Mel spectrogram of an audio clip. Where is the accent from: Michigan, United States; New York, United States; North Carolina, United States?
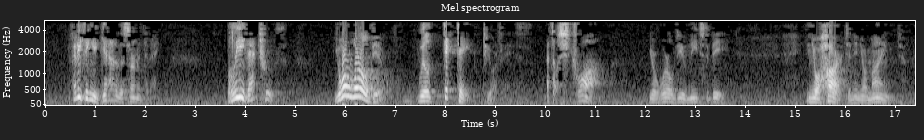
Michigan, United States; Now, we're from Michigan originally.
